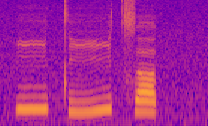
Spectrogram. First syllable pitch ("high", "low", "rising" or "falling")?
high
